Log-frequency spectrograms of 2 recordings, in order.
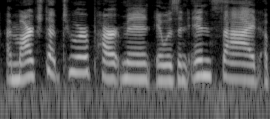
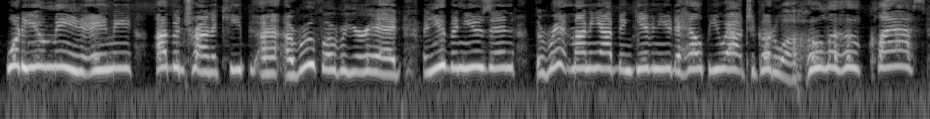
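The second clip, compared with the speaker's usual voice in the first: higher, louder incredulous man's voice; outraged neighbour; 7 semitones higher, 4 dB louder than usual. Retold or imitated. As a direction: sound betrayed and disbelieving. Neighbour outraged at rent misuse.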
